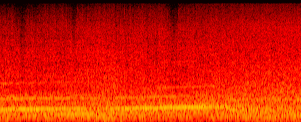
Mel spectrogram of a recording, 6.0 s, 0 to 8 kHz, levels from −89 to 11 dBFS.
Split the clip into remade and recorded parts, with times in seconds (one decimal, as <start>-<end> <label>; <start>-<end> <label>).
0.0-6.0 recorded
